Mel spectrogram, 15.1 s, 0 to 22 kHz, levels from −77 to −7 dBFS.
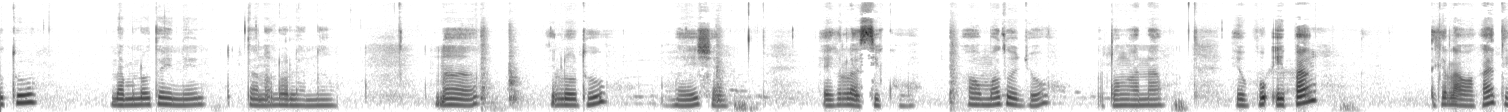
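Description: Throughout, repeated lossy encoding, likely around five MP3 passes at what sounds like 96 kbit/s, causes generation loss: the speech turns swirly, hollow and smeared, attacks blurred.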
